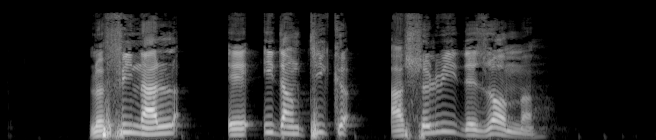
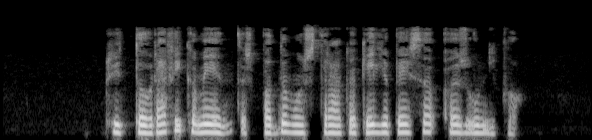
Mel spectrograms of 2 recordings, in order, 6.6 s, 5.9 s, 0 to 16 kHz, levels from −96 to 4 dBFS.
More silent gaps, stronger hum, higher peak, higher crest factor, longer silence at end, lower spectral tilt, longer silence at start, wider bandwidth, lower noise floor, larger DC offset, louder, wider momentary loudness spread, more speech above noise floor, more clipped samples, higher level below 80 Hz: neither; neither; about the same, -2 dBFS vs -2 dBFS; about the same, 22 dB vs 18 dB; first, 1.25 s vs 0.75 s; about the same, -6 dB/octave vs -7 dB/octave; second, 0.9 s vs 1.05 s; first, 11.5 kHz vs 7.8 kHz; first, under -90 dBFS vs -80 dBFS; neither; second, -23 LUFS vs -18 LUFS; first, 13 LU vs 10 LU; first, over 68 dB vs 63 dB; neither; about the same, -56 dBFS vs -58 dBFS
